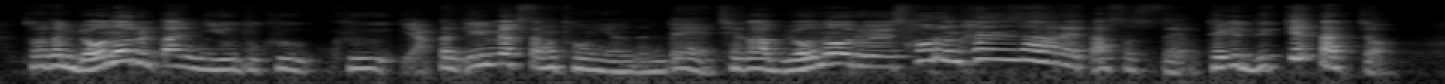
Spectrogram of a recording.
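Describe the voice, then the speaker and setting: A woman speaks with an animated tone at a medium pitch. Her pace is moderate, and background noise is noticeable. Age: 40s. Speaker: live-stream vlogger, mother. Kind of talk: live stream casual chat.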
